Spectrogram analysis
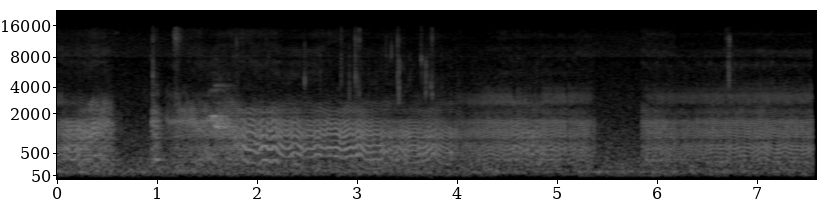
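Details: A litter of five blenheim Cavalier King Charles Spaniel puppies, 12 days old, from Paris's first litter. Continuous wobbling, high whines and squeals with a wavy, trembling pitch carry through most of the clip, with one short pause near the end.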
